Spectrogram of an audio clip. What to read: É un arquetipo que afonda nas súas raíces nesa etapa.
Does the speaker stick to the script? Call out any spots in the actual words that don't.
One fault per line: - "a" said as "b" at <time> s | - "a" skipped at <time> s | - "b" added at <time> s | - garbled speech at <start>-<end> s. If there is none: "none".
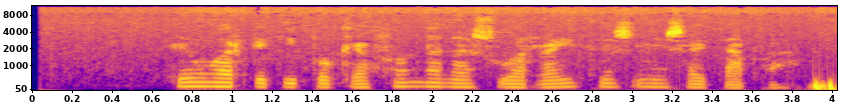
none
